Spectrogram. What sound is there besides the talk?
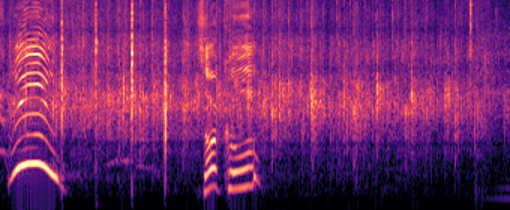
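audience applause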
